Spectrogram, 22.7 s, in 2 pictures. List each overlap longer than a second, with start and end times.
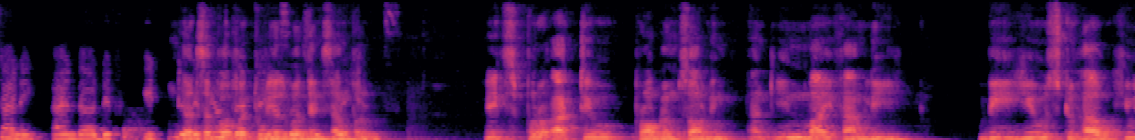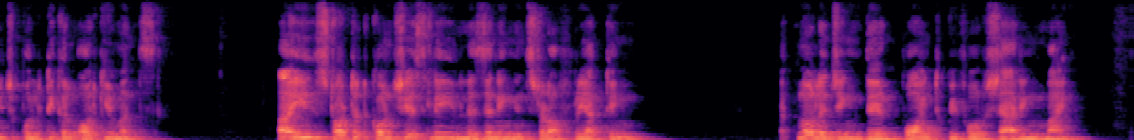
1.8-3.8

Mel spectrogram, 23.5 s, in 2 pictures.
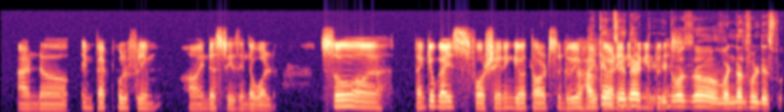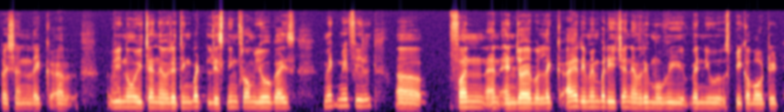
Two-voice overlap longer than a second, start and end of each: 8.8-10.2

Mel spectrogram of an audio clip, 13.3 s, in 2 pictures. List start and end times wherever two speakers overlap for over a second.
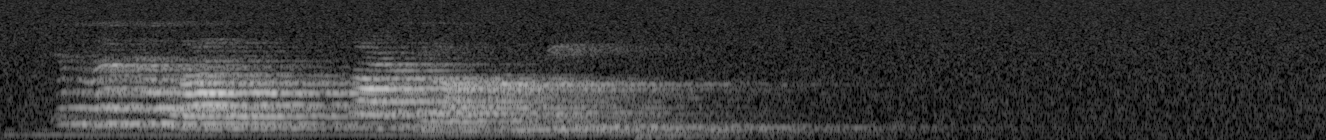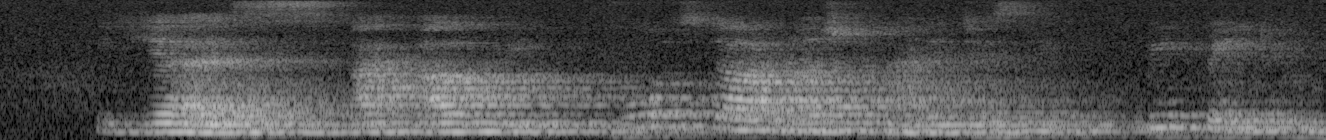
none

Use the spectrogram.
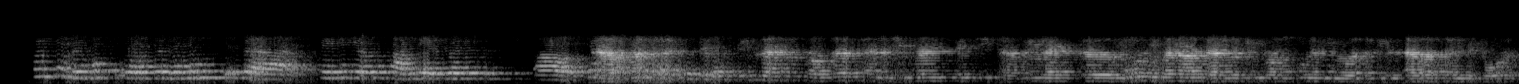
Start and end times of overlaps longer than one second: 5.9-7.2

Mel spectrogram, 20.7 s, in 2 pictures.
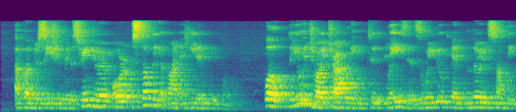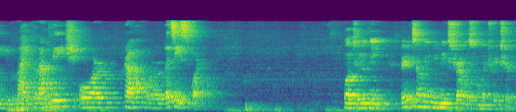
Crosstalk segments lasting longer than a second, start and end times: none

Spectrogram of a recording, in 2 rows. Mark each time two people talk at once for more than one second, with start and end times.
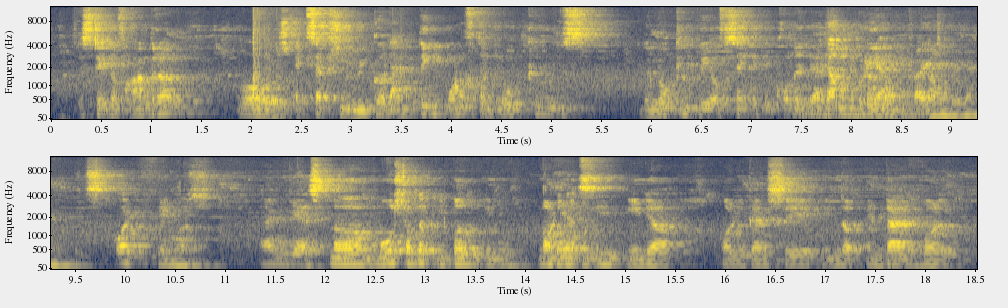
7.5-8.9

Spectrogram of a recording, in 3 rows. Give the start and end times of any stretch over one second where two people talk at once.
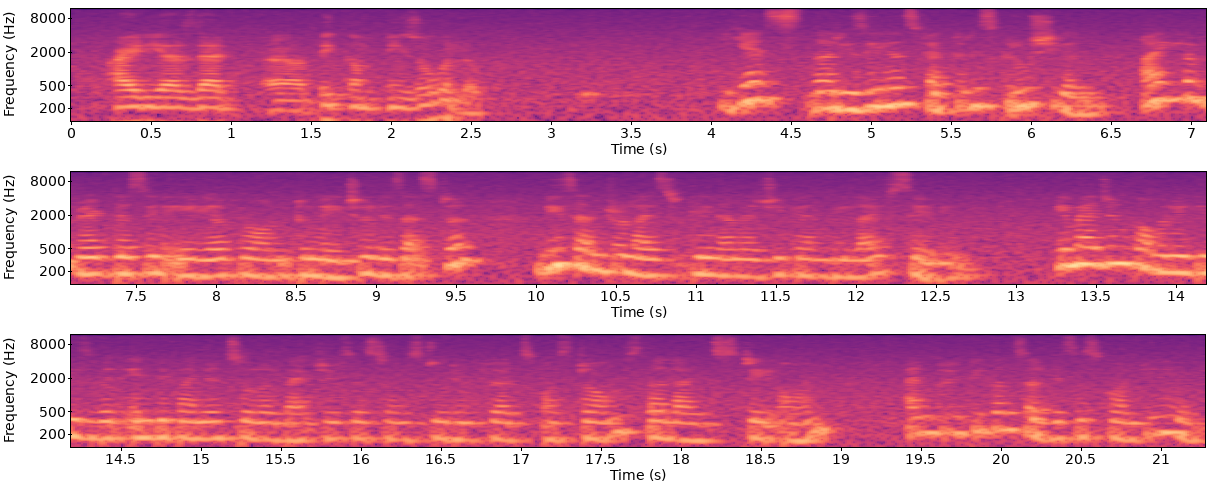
none

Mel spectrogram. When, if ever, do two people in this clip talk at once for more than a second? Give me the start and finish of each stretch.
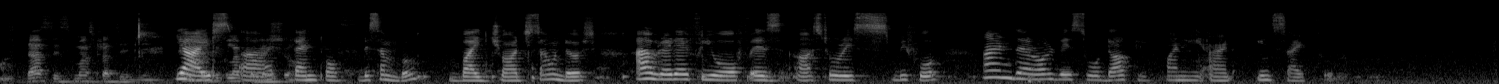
1.8-3.2

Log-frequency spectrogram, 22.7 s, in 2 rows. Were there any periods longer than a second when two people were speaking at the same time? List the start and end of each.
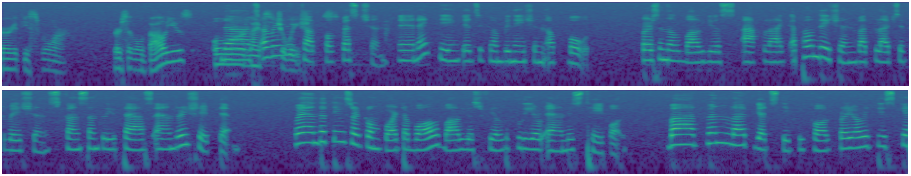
2.7-4.1

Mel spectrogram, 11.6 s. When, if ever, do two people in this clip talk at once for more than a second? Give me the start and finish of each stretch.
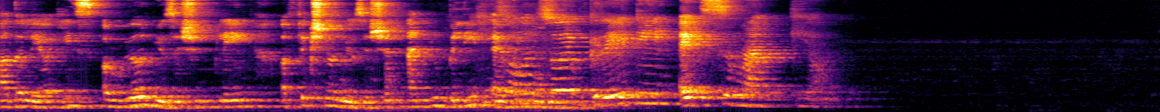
4.5-5.8

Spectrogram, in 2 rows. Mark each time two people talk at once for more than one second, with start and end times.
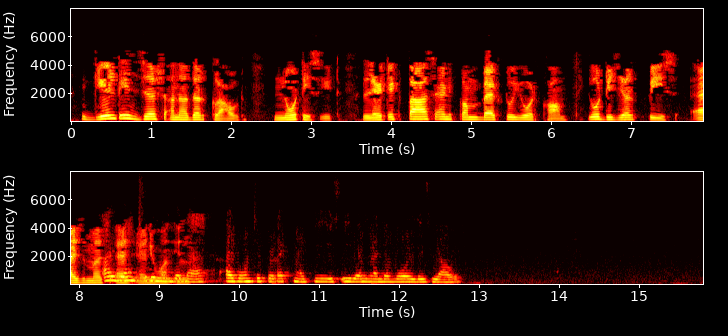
8.3-9.5

